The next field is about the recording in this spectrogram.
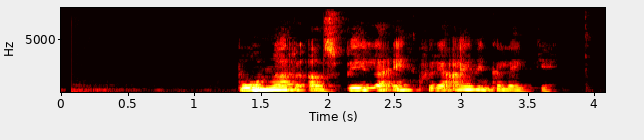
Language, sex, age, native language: Icelandic, female, 40-49, Icelandic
